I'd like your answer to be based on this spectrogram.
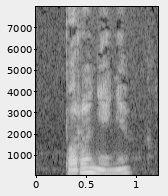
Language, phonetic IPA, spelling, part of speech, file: Polish, [ˌpɔrɔ̃ˈɲɛ̇̃ɲɛ], poronienie, noun, LL-Q809 (pol)-poronienie.wav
